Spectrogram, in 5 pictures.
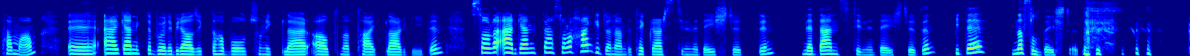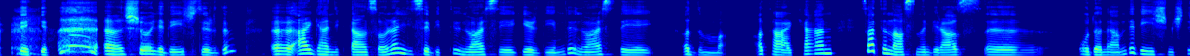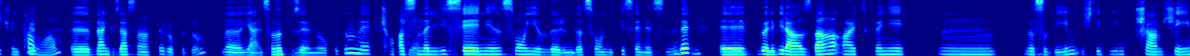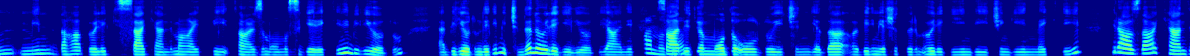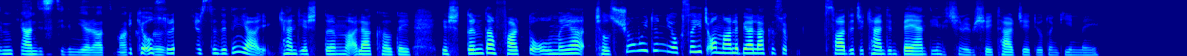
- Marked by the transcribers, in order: laughing while speaking: "değiştirdin?"; gasp; "şeyimin" said as "şeyimmin"; other background noise
- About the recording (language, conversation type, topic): Turkish, podcast, Stil değişimine en çok ne neden oldu, sence?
